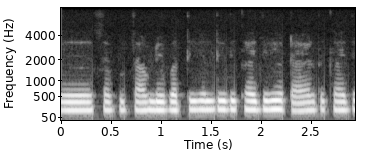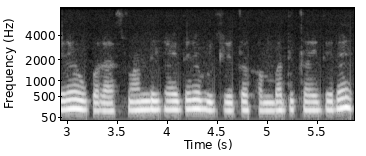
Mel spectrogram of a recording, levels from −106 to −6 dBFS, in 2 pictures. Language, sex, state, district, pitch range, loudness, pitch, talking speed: Hindi, female, Chhattisgarh, Jashpur, 175-185 Hz, -15 LUFS, 180 Hz, 265 wpm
